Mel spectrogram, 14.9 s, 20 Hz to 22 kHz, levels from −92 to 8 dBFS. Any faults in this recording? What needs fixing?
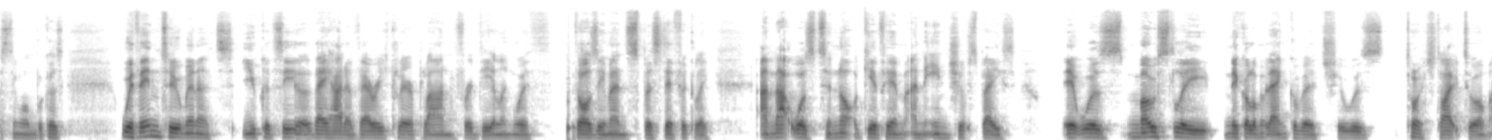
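Two bursts of packet loss, at 2.87–2.96 s (between "two minutes you could" and "that they had a") and 6.57–6.64 s, left the receiver with no audio for about 60 ms each time. It extended the last sound while fading it, which produces a held buzz or dying hiss, and then jumped ahead with that stretch gone. A larger jitter buffer, or forward error correction on the link, would recover lost runs like these.

Short concealed packet loss occurs at 5.68–5.73 s, 8.48–8.55 s (between "and that was to" and "give him an inch"), 9.63–9.69 s (just after "give him an inch"), 11.37–11.41 s and 12.61–12.66 s. In each case 20 to 40 ms arrived too late to decode, and the receiver patched the hole from the preceding sound. This is heard as a brief smear or wobble, and a quick consonant may drop out. Steadier network delivery, or redundant packet coding, would stop these small gaps from reaching the listener.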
